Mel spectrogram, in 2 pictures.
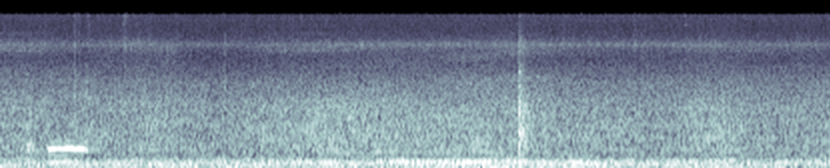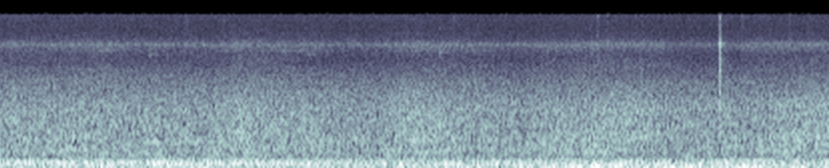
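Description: Pruning shears snip sharply at a branch now and then.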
